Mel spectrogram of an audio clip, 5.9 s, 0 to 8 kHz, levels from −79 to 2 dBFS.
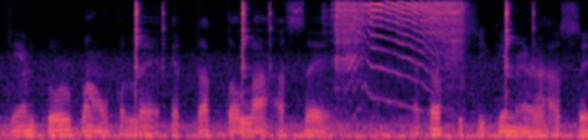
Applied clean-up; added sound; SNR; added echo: none; Door + Mechanisms; 2 dB; none.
